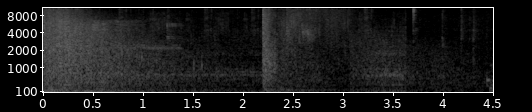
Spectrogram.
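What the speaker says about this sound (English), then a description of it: "We can fire the mortars." Mortar fire in the colony-management game Rimworld: a steady low rumbling barrage with one sharp, loud blast about halfway through, then continued muffled booming, with no voices.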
